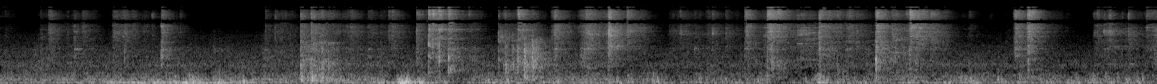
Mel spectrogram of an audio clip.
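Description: Stainless steel dish rack parts knocking and clinking against each other and on a tiled floor as they are picked up and set down: a run of irregular metallic knocks and rattles, a few louder clanks among them.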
